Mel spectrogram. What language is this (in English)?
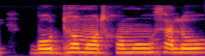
Assamese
